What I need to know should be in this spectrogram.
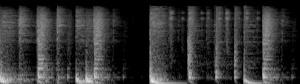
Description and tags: Old skool jungle break.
